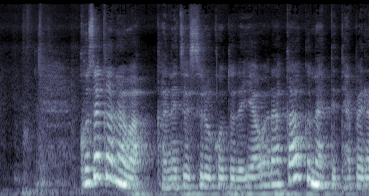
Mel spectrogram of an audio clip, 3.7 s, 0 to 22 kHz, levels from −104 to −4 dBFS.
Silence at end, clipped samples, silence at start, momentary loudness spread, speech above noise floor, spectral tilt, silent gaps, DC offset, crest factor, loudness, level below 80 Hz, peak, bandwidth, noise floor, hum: 0 s; under 0.1%; 0.4 s; 15 LU; 28 dB; -6.5 dB/octave; none; under 0.1%; 20 dB; -22 LUFS; -46 dBFS; -4 dBFS; 15 kHz; -50 dBFS; none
